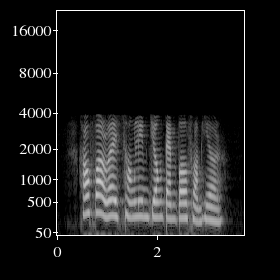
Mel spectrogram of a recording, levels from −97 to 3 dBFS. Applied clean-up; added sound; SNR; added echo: neural mask model Resemble Enhance denoiser.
